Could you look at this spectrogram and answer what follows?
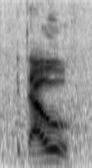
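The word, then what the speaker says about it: Itaú: The accent on the U is going up, which means it's Itau.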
